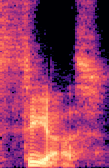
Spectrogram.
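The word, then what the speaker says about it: scii: is pronounced C II that's s and then a TS sound right after it this is very tricky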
